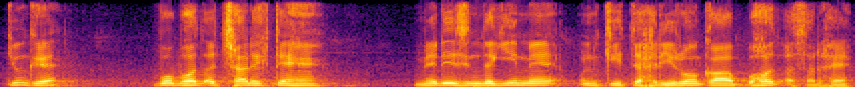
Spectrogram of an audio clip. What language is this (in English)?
Urdu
